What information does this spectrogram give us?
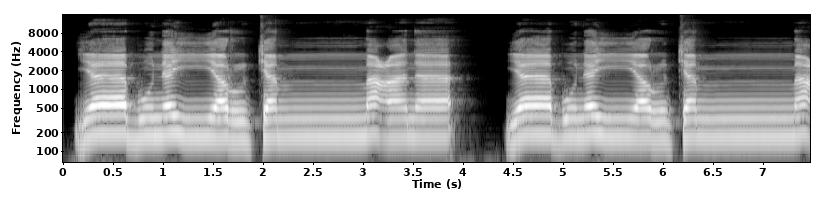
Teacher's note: mim harfi gelmiş ve bu b harfini Mim harfine idrak ediyoruz Mim harfini şeddeli olarak okuyoruz b harfinden herhangi bir eser kalmıyor · sakin olarak cezimli olarak gelirse arkasından mim harfi harekeli olarak gelirse B harfi tamamen Mim harfine katılır şeddeli tek bir mim harfi gibi okunur b harfinden herhangi bir belirti eser kalmaz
